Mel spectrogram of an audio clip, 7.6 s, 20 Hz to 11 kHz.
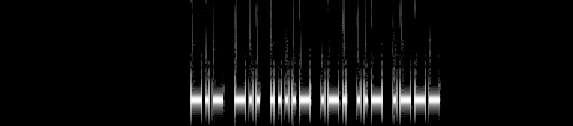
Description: Morse code, heard as a keyed tone, about 25 wpm, 700 Hz. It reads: KD4RUJ
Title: USA Call Signs - 6 Characters - Repeated 2x - 25wpm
